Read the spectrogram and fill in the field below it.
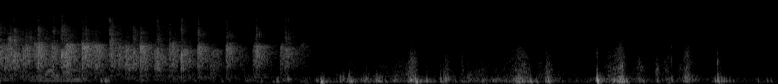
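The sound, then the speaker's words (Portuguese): A church audience applauds the pastor invited to preach, in a dense burst of clapping for about three seconds, then it thins into scattered, irregular claps and taps that trail off. “Que a igreja o receba com uma calorosa salva de palmas para Jesus.”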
